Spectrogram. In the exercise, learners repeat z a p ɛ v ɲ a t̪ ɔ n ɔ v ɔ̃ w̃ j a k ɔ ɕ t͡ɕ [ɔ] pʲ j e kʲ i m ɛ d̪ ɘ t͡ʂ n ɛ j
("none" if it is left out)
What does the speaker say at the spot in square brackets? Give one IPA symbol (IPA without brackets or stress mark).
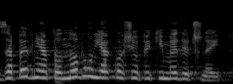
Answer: ɔ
